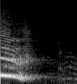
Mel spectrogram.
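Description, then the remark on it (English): A dog lets out one short whine that slides downward in pitch and quickly trails off into near silence. “my dog is being a pain in the ass, so I'll come back as soon as I can, but keep watching.”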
